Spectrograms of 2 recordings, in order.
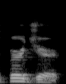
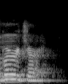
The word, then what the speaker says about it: Burger: the pronunciation my of my surname is Burger it's a soft oh Burger thank you for correcting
